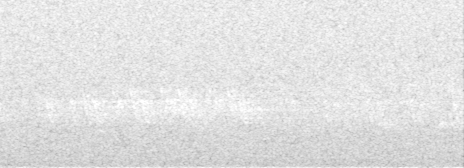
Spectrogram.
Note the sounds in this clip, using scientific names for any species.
Seiurus aurocapilla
